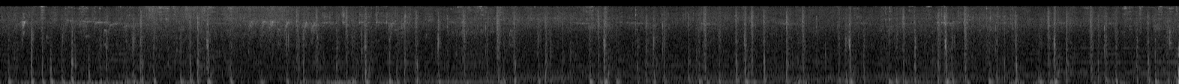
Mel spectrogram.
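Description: Horse hooves clip-clop steadily as a horse is ridden in the medieval game Kingdom Come: Deliverance, a close, rhythmic clatter of repeated hoofbeats over quiet background music.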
